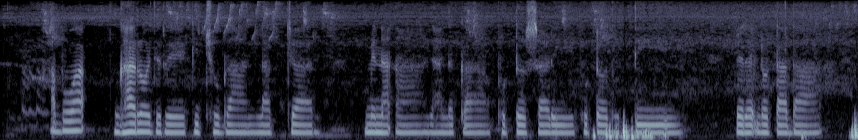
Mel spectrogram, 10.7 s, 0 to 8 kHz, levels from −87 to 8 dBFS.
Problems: constant background noise, low volume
